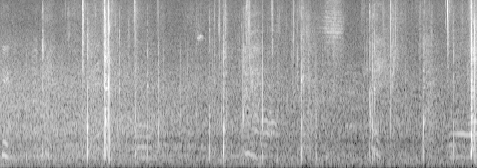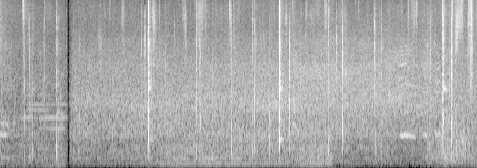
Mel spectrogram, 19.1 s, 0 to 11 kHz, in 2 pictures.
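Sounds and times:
tennis ball struck by racket: 1.6 - 6.4, 7.4 - 11.2, 12.4 - 19.0.

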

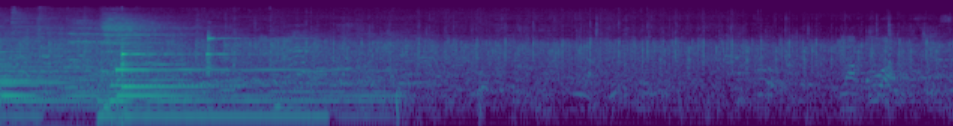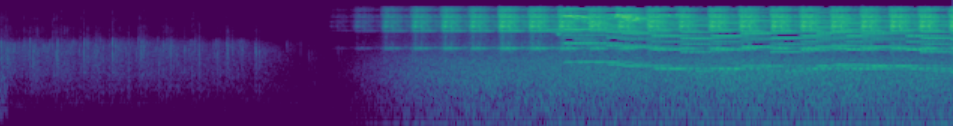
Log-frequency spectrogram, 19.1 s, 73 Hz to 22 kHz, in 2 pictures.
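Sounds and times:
live band final chord: 0.0 - 4.0
crowd voices: 0.0 - 6.1
audience applause: 0.0 - 12.3, 15.1 - 19.0.

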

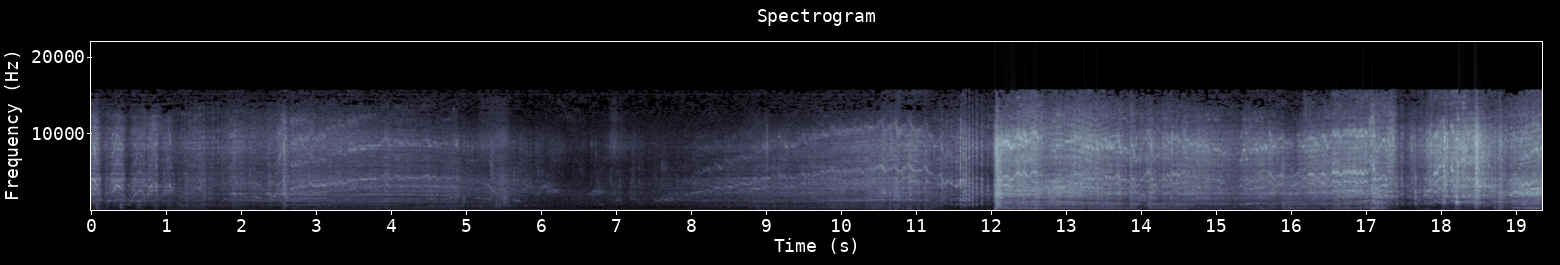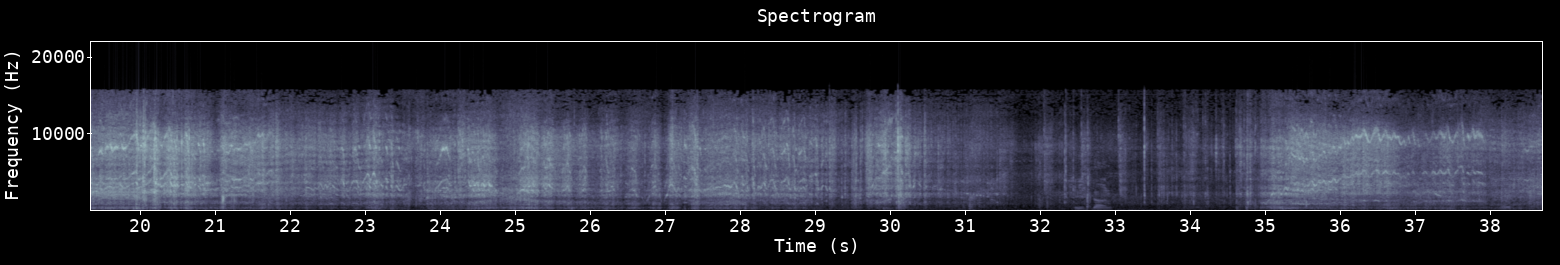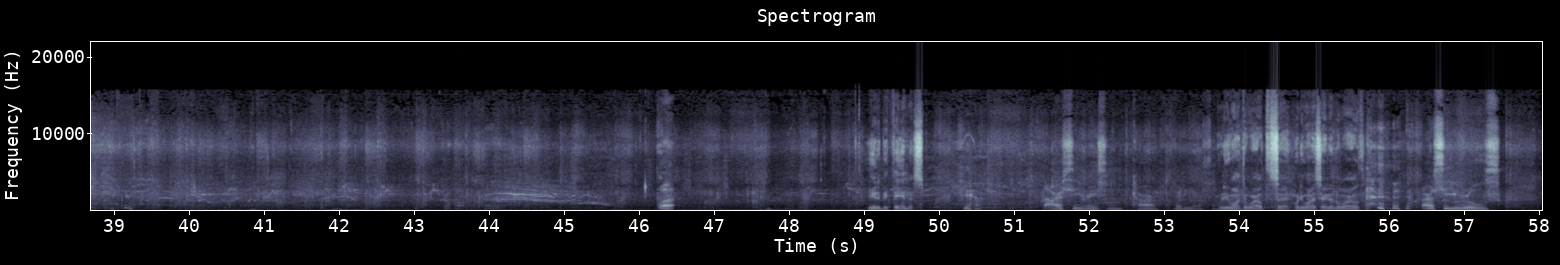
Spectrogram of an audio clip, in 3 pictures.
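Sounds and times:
electric motor whining: 0.0 - 6.2, 7.5 - 31.7, 34.5 - 45.8
tyres on dirt and gravel: 0.0 - 58.0.

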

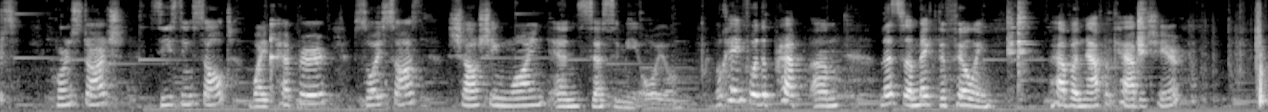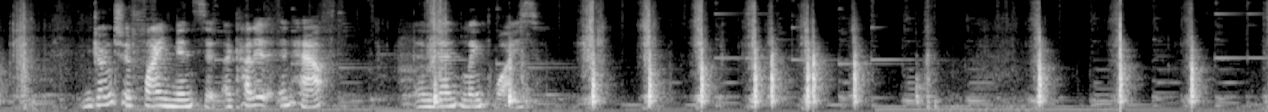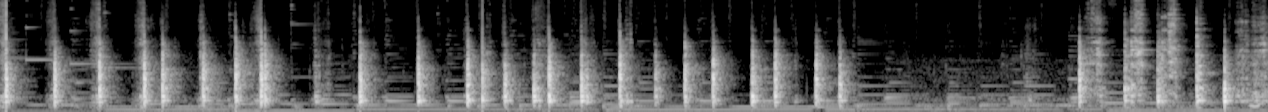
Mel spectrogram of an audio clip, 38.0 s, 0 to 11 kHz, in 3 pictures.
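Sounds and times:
cleaver chopping on wooden board: 18.5 - 22.0, 23.8 - 33.9.

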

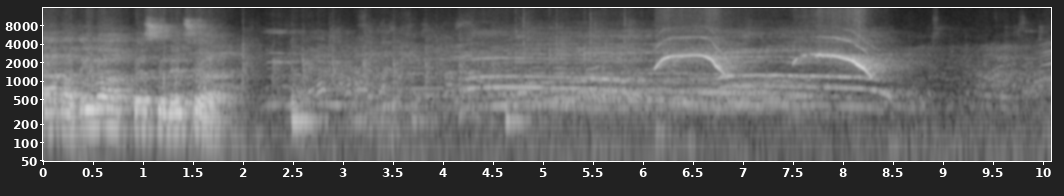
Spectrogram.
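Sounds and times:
gliding whistles: 6.1 - 6.9, 7.5 - 8.4.

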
